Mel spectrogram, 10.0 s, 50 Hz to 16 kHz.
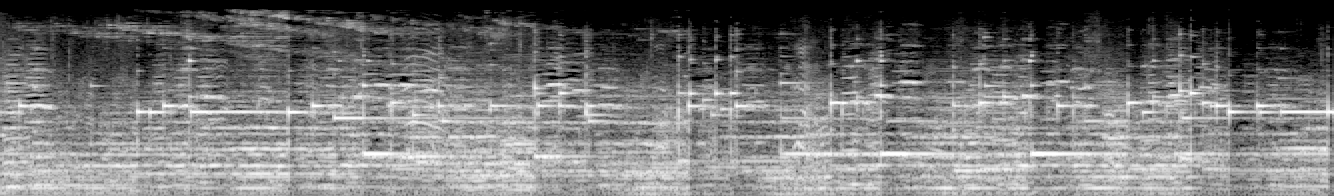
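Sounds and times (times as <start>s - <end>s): mallet percussion ringing notes: 0.0s - 10.0s
marching band playing: 0.0s - 10.0s.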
